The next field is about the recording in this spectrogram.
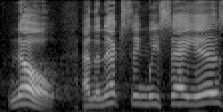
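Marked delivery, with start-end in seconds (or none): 0.1-0.6 loud, firm "No"; leading a congregation to say it aloud. Shown as a demonstration. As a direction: call the refusal out clearly. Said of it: "Say it out loud".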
